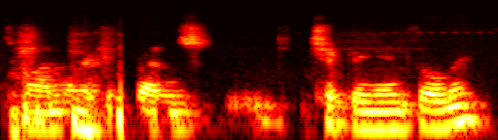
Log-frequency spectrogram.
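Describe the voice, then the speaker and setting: A man from England hosts an online meeting, his fairly low-pitched voice steady and fairly quick. He casually greets everyone as they arrive, often restarting his sentences, over muffled video call audio with background noise.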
